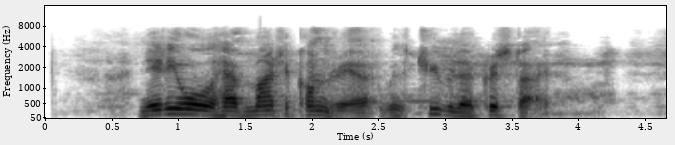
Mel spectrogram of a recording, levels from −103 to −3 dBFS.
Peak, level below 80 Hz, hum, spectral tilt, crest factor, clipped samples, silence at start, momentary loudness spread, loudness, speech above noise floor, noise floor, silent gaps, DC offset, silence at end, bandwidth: 0 dBFS; -62 dBFS; none; -7.5 dB/octave; 16 dB; under 0.1%; 0.7 s; 13 LU; -14 LUFS; 37 dB; -51 dBFS; none; under 0.1%; 0.9 s; 7.4 kHz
